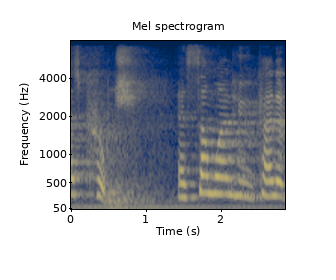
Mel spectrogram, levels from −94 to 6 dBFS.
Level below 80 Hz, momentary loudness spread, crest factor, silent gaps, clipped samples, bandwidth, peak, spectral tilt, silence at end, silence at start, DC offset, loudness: -44 dBFS; 12 LU; 16 dB; none; under 0.1%; 7.6 kHz; -8 dBFS; -5 dB/octave; 0 s; 0 s; under 0.1%; -24 LUFS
